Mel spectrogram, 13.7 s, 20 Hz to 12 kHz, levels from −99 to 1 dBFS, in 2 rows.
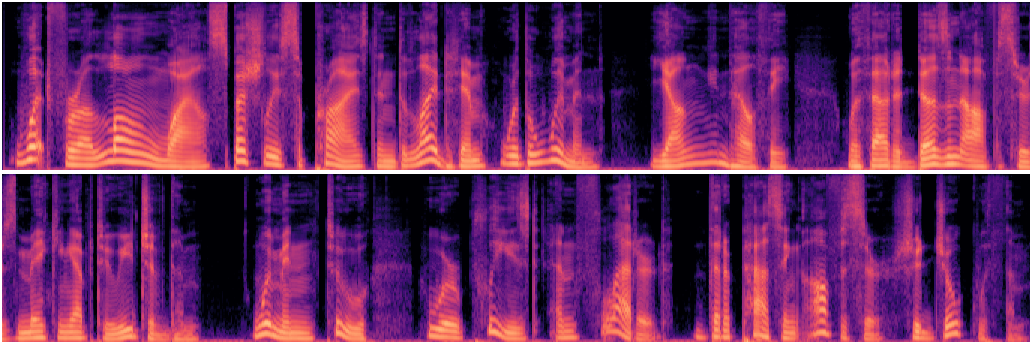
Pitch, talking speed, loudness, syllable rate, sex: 130 Hz, 180 wpm, -22 LUFS, 5.4 syllables/s, male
